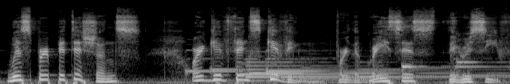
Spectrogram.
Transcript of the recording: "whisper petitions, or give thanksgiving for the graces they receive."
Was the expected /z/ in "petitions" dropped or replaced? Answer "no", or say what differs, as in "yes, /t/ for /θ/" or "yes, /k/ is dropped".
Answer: yes, /s/ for /z/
